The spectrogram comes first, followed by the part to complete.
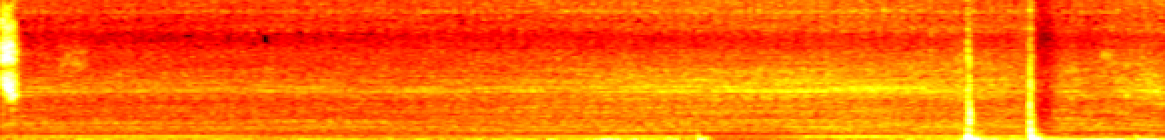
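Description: A steady low hum over outdoor background noise, then two sharp clicks about half a second apart near the end as the van's driver's door is unlatched and opened.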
